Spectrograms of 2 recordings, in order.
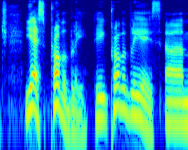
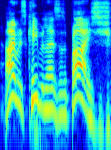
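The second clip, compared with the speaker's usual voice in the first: louder, higher "I was keeping that as a surprise", playfully put out; mock indignation; 4 semitones higher, 7 dB louder than usual. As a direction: act huffy that the surprise is spoiled. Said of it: "You ruined my surprise".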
